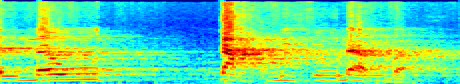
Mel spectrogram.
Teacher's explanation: فبتسكن التاء ها وبتدغمها في التاء التي تليها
